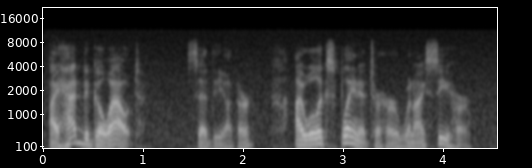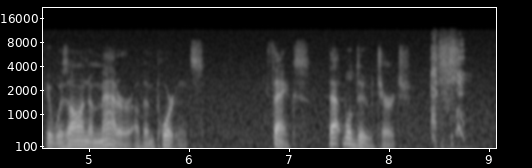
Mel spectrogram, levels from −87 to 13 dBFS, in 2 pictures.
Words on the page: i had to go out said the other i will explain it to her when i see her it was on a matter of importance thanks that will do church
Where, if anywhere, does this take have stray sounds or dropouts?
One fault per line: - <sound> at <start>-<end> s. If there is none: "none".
- sneeze at 8.4-8.8 s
